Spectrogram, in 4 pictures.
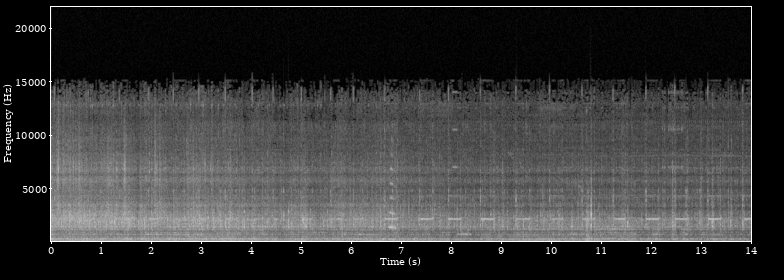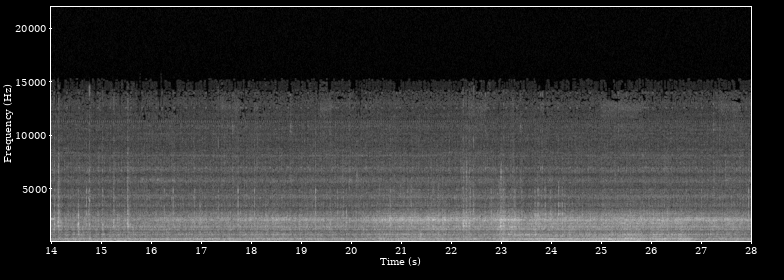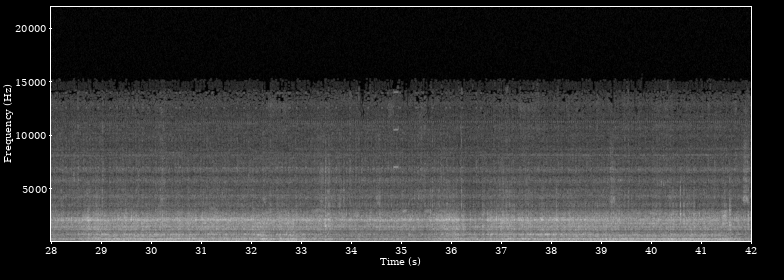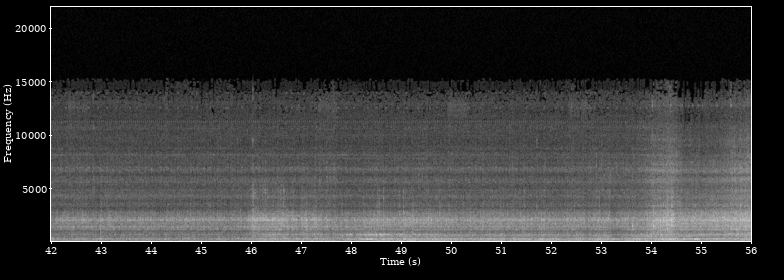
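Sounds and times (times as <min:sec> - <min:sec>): reversing beeper: 0:00.0 - 0:14.5
old car engine running: 0:00.0 - 0:56.0
wind rumbling on microphone: 0:00.0 - 0:56.0.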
